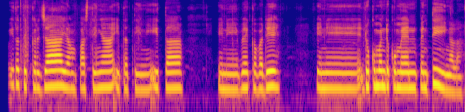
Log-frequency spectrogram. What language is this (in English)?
Termanu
